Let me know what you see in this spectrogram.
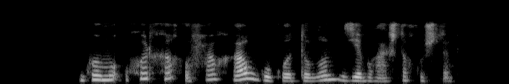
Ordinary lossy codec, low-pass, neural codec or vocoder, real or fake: Opus, 16 kbps; 7.2 kHz; codec, 24 kHz, 0.9 kbps, WavTokenizer, medium speech release version 1; fake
